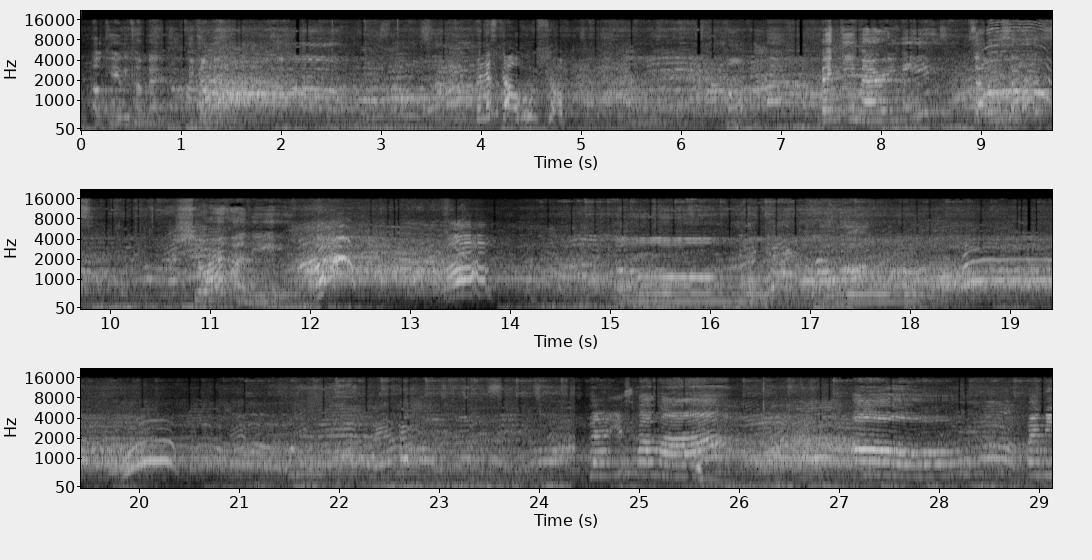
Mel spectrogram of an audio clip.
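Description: A crowd cheers and screams in a large echoing hall.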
